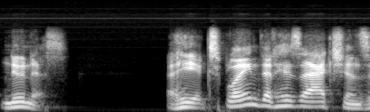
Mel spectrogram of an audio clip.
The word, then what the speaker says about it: Nunes: office at newness so not Nunez but newness he explained that his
